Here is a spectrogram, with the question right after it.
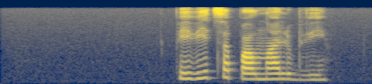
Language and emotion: Russian, neutral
